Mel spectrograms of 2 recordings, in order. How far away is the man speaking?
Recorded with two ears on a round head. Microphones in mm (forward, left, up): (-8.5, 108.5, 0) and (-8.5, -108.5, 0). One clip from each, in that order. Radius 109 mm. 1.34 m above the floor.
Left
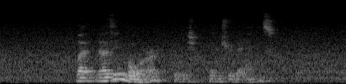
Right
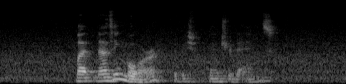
About 1.1 m.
